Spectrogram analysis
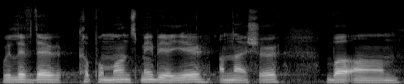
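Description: A man's voice: lowish voice, level tone, measured pace, warm tone, clean tone, in a large hall. Young man from Chechnya, rambling fighter. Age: 20s. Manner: loose, rambling, many fillers and restarts. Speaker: guest, amateur fighter. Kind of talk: casual interview.

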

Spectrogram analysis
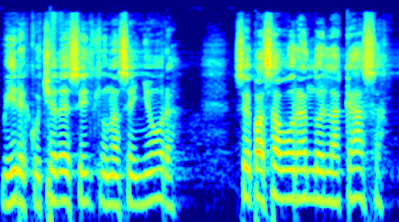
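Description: Man, preacher, high-pitched, emphatic sermon, reverberant hall. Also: level tone, brisk. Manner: emphatic, swings from low asides to loud exclamations. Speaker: pastor.

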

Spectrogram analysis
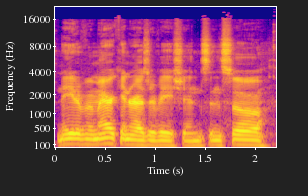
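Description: A young man answering interview questions in a relaxed, casual way, full of "like". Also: lowish voice, fairly quick, a crowd in the background. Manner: relaxed, many fillers like "like". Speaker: guest.

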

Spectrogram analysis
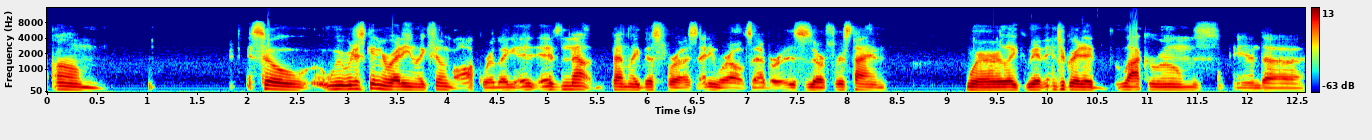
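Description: A man with a medium-pitched, somewhat dark voice speaks at a normal speed as a podcast guest. He's a professional MMA fighter telling a rambling, casual story packed with fillers and restarts, captured in a dull, dry, lo-fi recording.

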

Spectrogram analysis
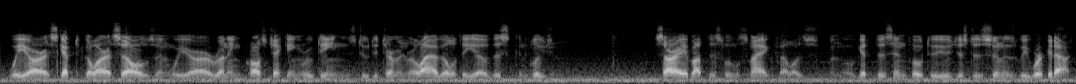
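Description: Mission controller speaks over a radio transmission, his voice very low and his manner measured and businesslike, like formal radio procedure. The film sound is muffled and dull, with a steady engine rumble and hiss underneath. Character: calm male mission controller on a radio link.

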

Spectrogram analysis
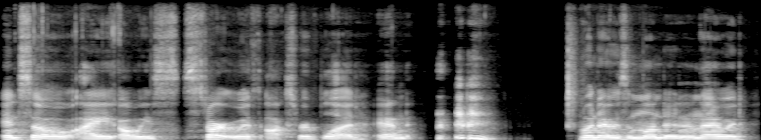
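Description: A young adult woman with a cold, her voice deeper and chesty, chatting casually and informally about music. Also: fairly even intonation, a little slow, a bit bright. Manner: frequent "like", informal. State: has a cold, tickly throat, coughing.

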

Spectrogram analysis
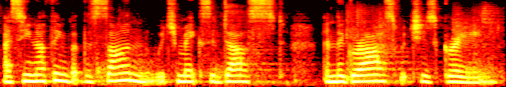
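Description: A woman's voice: a little high, steady tone, normal speed, darkish tone, slight background noise, natural voice. A woman voicing an anxious, watchful sister calling out in a storybook fairy tale. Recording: long hall-like reverb.

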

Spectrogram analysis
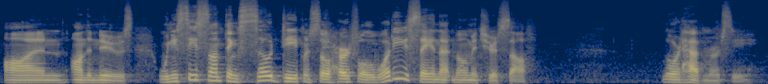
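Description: A man preaching a sermon as pastor, earnest, building to emphatic peaks and then dropping quiet. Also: fairly low pitch.

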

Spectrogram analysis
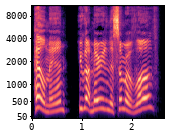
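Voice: high-pitched, moderate pace, a bit bright, no room sound, pitched above the performer's own voice. A reader voicing a crude, laid-back young man who talks in slang, calling everyone man and girl, in a dry close recording. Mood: grumpy, groggy. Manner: drawling street slang, calls people man and girl. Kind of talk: storybook reading.

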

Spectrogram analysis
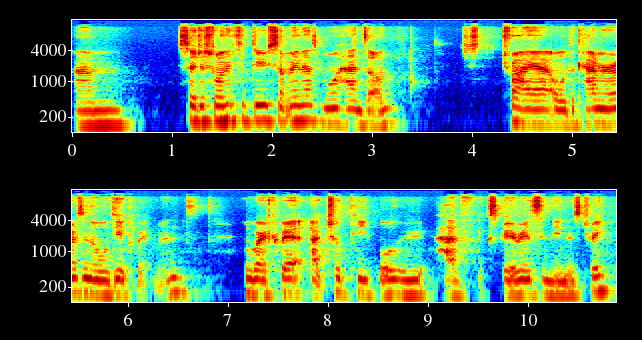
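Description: A woman's voice: sits low, little pitch movement, normal speed, rough recording. A young woman from Hungary, a podcast guest, chatting in an upbeat, friendly way. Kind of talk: casual chat.

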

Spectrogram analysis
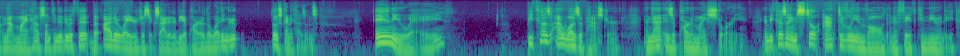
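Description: A middle-aged man hosting a podcast, reading a reflective script in an earnest, measured way with dry humorous asides. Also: deep voice, dry recording. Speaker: podcast host, former pastor.

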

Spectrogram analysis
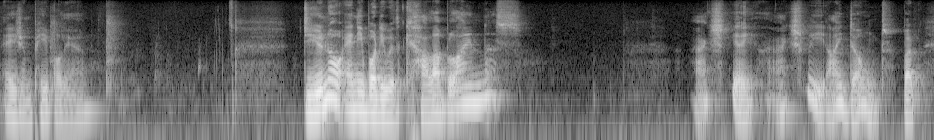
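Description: A middle-aged man from England talks through conversation questions like a patient teacher, repeating phrases so learners catch them. His voice sits low and mellow with a gravelly edge, and he takes his time. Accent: English. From Great Britain. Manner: repeats words and phrases slowly and clearly for learners. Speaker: English teacher. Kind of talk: conversation-practice lesson, asking and answering questions.

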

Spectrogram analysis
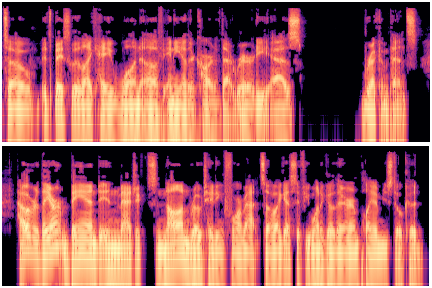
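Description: A man co-hosting a podcast, chatting casually about gaming news in a relaxed, rambling way. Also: low voice, fairly quick, creaky, no room sound, clean studio sound. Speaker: podcast co-host.

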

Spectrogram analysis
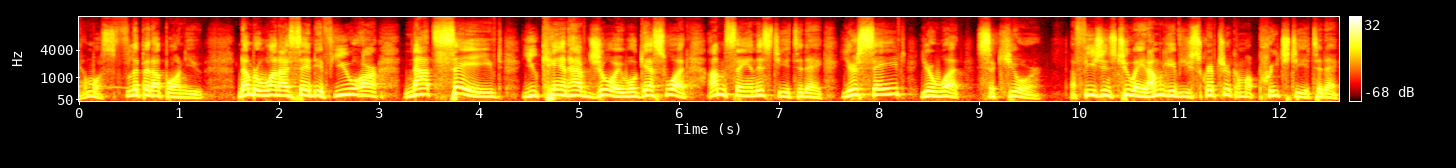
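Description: A middle-aged male pastor preaching a sermon in church, moving from loud, emphatic exhortation to quiet, intimate asides, with informal slang. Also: fairly high pitch. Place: church sanctuary. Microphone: live stream church mic.

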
